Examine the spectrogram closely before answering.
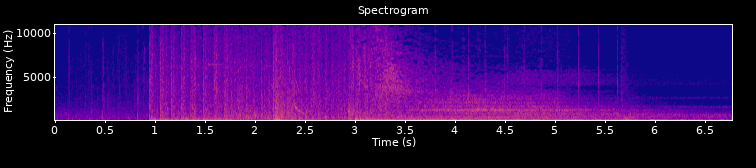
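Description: Gunshots ring out in loud bursts.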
